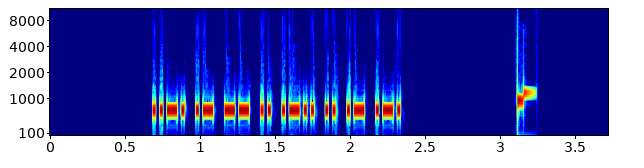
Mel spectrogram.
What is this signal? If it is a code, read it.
Morse code, heard as a keyed tone, about 52 wpm, 700 Hz. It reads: FAMILIAR
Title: Sentences from Top 1000 Words - New Word Drill - 50wpm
